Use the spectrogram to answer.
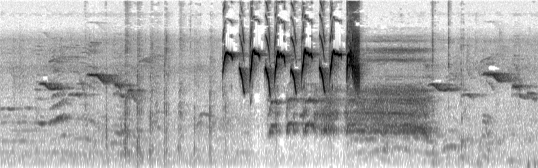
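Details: Oriental magpie-robin from the wild, its typical voice used as singing therapy for captive birds: five loud, sharply repeated down-slurred whistles ending in a harsh buzzy burst, with softer whistles and chatter before and after.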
